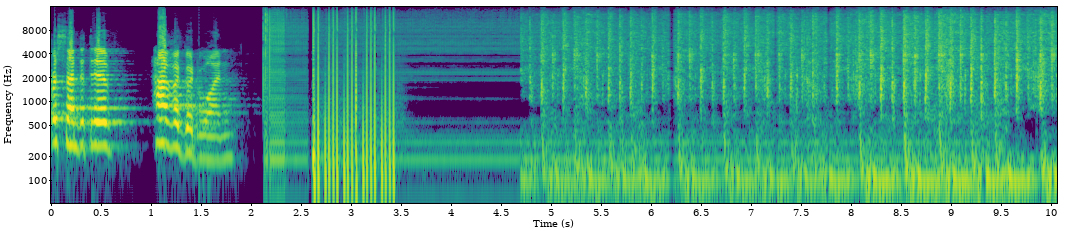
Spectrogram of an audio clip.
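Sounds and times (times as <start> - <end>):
electrical mains hum: 2.1 - 10.0
rapid loud clicks: 4.7 - 10.0
music: 4.8 - 10.0.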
